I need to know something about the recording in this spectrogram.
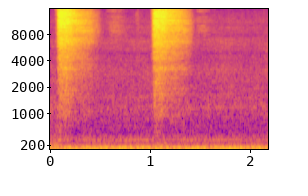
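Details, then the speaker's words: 1966 Chevy C60 semi truck, started after sitting for decades, at low idle with 30 psi air pressure: two sharp bursts of air hiss about a second apart as the trailer brakes release normally. "that's your trailer brakes"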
